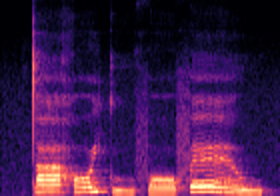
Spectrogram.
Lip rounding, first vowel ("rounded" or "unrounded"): unrounded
